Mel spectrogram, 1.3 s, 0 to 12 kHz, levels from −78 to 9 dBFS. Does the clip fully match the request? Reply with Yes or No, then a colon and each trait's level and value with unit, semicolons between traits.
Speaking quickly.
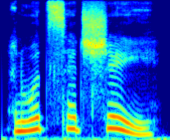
No: average, 190 wpm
